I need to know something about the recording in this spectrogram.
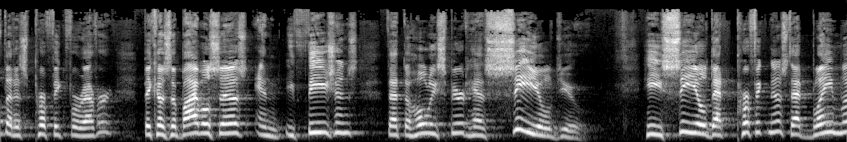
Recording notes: Recorded on October 28, 2018, at Grace Bible Fellowship in Front Royal, VA.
